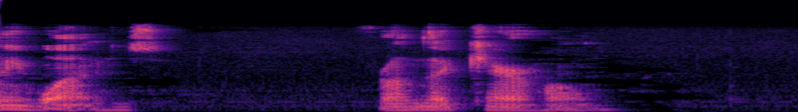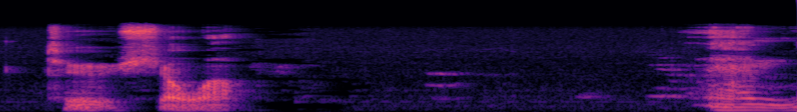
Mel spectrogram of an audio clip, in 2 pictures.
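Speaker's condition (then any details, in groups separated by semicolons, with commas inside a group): Multiple sclerosis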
